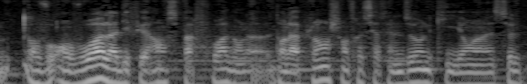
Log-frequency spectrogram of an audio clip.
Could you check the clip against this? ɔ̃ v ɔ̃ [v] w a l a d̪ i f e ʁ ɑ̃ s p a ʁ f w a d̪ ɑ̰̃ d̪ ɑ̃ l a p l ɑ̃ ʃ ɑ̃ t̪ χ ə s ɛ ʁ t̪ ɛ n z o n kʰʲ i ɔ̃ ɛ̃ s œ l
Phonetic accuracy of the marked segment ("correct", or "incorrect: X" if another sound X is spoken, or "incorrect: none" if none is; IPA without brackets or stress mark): correct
